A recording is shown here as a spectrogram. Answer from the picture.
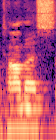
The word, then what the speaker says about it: Thomas: For the record, my name is Sean Thomas. That's Sean spelt with a W, last name T-H-O-M-A-S.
